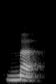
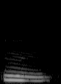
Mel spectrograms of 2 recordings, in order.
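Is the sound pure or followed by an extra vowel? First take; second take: extra vowel; pure. First: The sound carries an added heavy vowel after it. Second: The sound is short with no added vowel. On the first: The speaker calls it wrong. "or m for m" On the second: The speaker calls it right. "We call these pure sounds"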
